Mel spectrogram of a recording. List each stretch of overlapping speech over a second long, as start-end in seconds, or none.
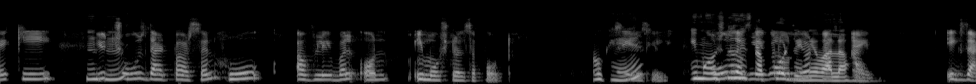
7.1-8.7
